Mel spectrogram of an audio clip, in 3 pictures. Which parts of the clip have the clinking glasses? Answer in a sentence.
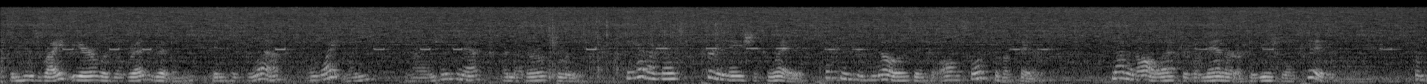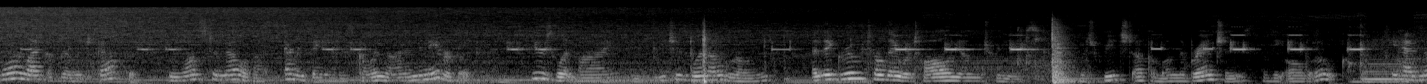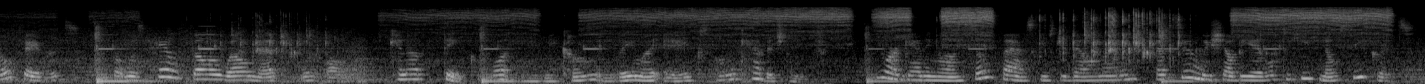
The clinking glasses can't be heard in this clip.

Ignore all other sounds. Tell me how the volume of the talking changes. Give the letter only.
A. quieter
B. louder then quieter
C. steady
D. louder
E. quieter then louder
C.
